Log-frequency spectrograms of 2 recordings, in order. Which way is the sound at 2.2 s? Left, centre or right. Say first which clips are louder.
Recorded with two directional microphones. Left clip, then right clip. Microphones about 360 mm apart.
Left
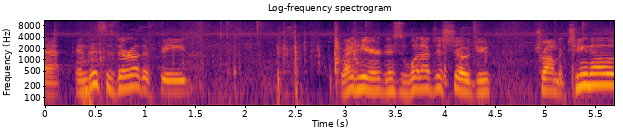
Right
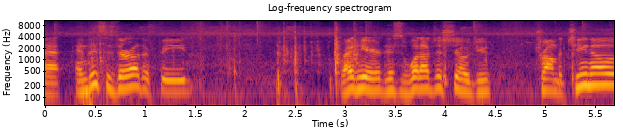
Right 4 dB; centre.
